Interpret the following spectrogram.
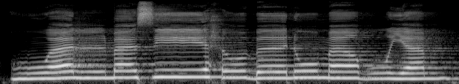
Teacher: Ro sukun didahului baris fathah dibaca secara tafkhim. Bacanya tebal.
